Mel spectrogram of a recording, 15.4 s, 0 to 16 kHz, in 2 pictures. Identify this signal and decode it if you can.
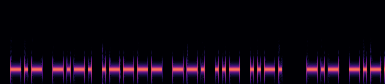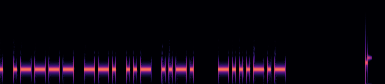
Morse code, heard as a keyed tone, about 17 wpm, 660 Hz. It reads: KC1GUF KC1GUF <BK>
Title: SOTA QSO Practice 17wpm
